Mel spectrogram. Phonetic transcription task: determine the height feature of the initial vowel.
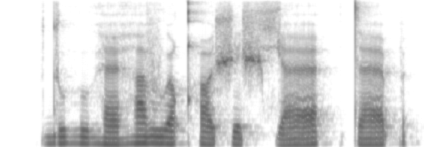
high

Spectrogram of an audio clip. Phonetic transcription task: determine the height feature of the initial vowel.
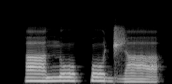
low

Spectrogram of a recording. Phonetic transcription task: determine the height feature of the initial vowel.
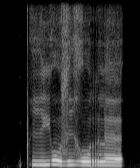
high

